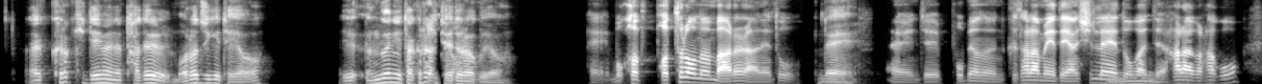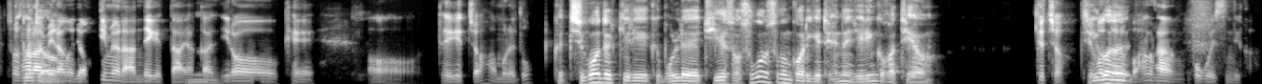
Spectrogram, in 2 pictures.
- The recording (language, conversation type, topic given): Korean, unstructured, 갈등을 겪으면서 배운 점이 있다면 무엇인가요?
- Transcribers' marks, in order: tapping; other background noise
